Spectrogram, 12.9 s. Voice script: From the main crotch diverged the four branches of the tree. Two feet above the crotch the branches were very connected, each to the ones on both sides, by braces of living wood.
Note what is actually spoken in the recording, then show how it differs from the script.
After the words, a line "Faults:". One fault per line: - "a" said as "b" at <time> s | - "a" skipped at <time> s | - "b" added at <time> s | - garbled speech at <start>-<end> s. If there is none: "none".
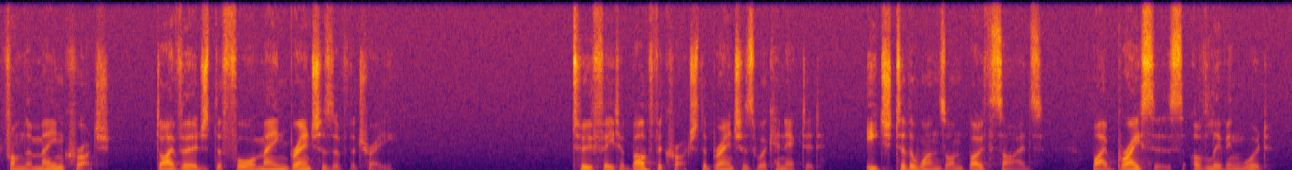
From the main crotch diverged the four main branches of the tree. Two feet above the crotch the branches were connected, each to the ones on both sides, by braces of living wood.
Faults:
- "main" added at 2.6 s
- "very" skipped at 7.7 s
